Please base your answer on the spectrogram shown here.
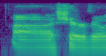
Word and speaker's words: Schererville: Supposed to be leaving Elkhart to go to, how do you pronounce that? Schererville? Cherville, yeah.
